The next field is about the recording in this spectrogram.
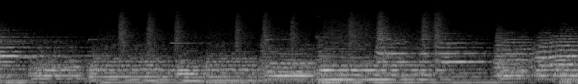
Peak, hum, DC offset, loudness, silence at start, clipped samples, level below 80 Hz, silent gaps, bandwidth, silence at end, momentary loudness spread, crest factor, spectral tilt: -12 dBFS; none; under 0.1%; -27 LUFS; 0 s; under 0.1%; -46 dBFS; none; 15 kHz; 0 s; 6 LU; 14 dB; -6.5 dB/octave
